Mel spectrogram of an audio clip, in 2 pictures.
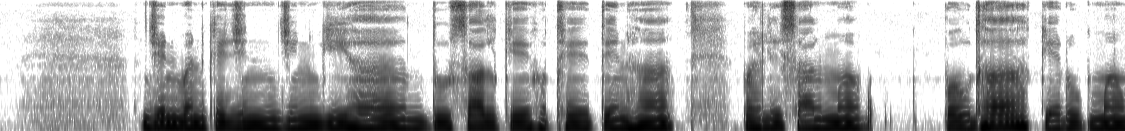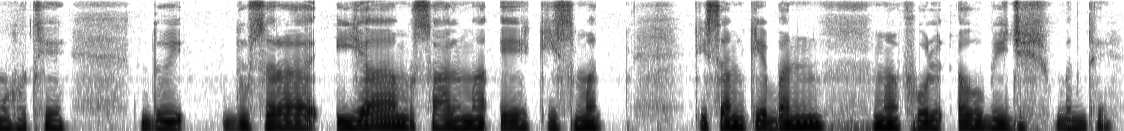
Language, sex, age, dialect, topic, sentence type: Chhattisgarhi, male, 18-24, Western/Budati/Khatahi, agriculture, statement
